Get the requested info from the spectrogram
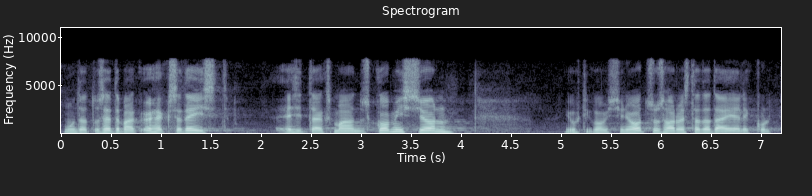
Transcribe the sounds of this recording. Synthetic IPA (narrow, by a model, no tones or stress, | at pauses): muːd̪̥ɑt̪ːˑuset̪ːepɑnekːyɦe̞ksɑt̪e̞jst̪ | e̞sʲit̪ːˑɑɑksmɑjɑnd̪̥usko̞misːio̞n | jṵht̪iko̞misjo̞nʲio̞t̪susɑrve̞st̪ɑd̪̥ɑt̪æje̞likːˑult̪ːˑ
